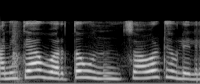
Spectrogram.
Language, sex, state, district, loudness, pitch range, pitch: Marathi, female, Maharashtra, Pune, -15 LUFS, 265-320 Hz, 285 Hz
